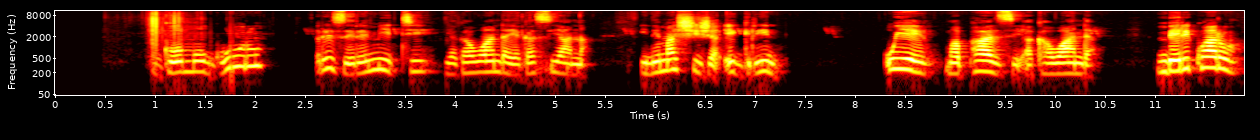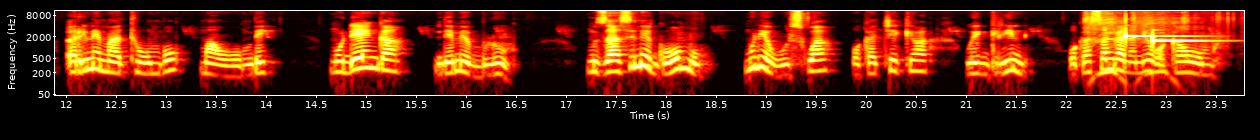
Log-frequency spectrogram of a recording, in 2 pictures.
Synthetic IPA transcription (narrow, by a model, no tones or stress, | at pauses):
ɡʱo̞moɡʱuɾu | rizeɾe̞mitʰijakawandajakasijana | ine̞maʃiʒa̰ʔe̞ɡʱrin | uje̞mapaziʔa̰kawaːnda | mbe̞ɾikwaɾo̞ | rine̞matʰo̞mbo̞ | maɦoːmbe̞ | muɗe̞ŋɡa | nde̞mebʱulu | muzasime̞ɡʱo̞mo̞ | mune̞ɦuswa | wakat͡ʃe̞ka | ɦwe̞ɡʱrin | wakasaŋɡananewowakaoːma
